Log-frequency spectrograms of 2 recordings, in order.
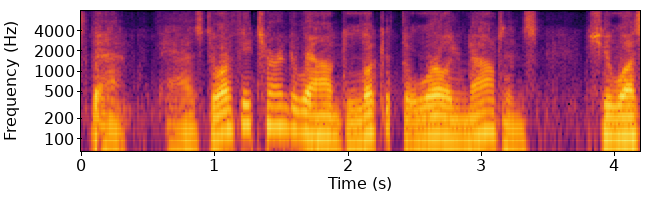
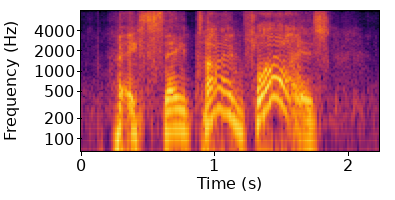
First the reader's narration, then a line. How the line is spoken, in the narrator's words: laughed Button Bright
